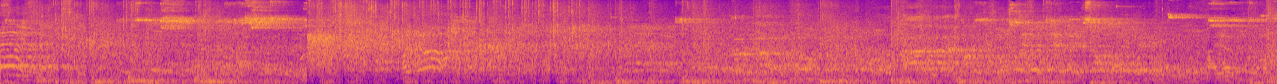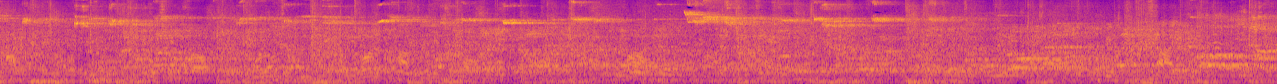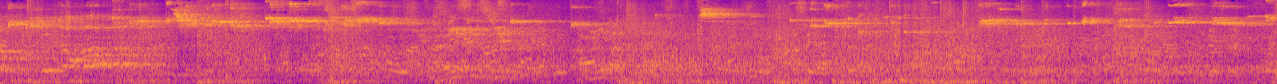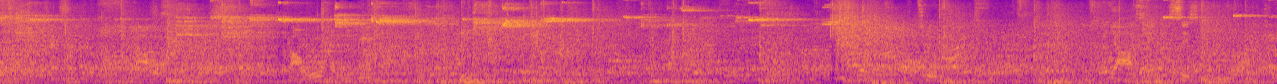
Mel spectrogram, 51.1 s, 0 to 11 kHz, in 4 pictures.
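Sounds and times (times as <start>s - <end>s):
sneakers squeaking: 0.0s - 4.1s, 5.5s - 51.0s
players calling out: 0.0s - 51.0s.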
